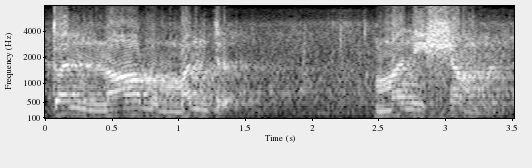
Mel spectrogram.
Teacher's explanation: अनुस्वार का उच्चारण म जैसा क्योंकि आगे भी म है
